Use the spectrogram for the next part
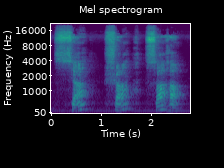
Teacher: ఊష్మలు ఉంటాయి, ఊది పలకబడేవి, ఈ మహాప్రాణవర్ణాలు శ ష స హ, వీటికి వివృత ప్రయత్నం, నోరు బాగా విచ్చుకుంటే కానీ రావు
